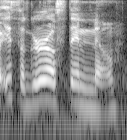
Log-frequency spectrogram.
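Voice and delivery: ordinary delivery, nothing marked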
